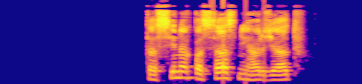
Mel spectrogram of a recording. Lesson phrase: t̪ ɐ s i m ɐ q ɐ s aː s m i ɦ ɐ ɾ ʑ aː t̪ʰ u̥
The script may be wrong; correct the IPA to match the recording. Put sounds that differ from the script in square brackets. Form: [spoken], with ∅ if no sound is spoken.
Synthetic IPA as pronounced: t̪ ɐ s i [n] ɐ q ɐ s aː s [n] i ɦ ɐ ɾ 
